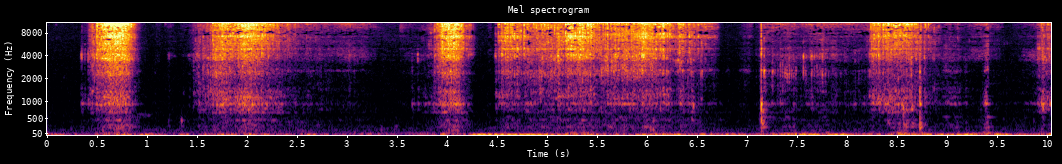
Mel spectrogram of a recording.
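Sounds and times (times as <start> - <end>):
3D pin art toy pins clicking and rattling: 0.4 - 2.6, 3.7 - 8.9.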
